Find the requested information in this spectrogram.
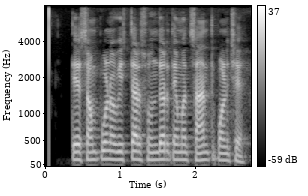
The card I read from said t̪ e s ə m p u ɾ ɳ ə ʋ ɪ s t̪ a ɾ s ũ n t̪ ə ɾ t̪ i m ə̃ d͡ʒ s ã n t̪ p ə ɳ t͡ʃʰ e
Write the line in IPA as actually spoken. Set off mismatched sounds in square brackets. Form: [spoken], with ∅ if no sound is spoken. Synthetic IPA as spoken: t̪ e s ə m p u ɾ ɳ ə ʋ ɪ s t̪ a ɾ s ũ n [d̪] ə ɾ t̪ [e] m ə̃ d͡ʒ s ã n t̪ p ə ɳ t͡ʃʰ e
